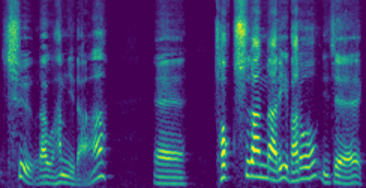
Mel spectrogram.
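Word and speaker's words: 赤: 뜻은 붉다, 빨갛다, 음은 적, 중국어 발음으로서는 츠라고 합니다.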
